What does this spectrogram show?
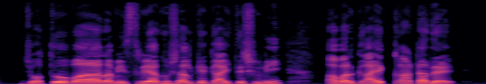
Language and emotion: Bengali, happy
